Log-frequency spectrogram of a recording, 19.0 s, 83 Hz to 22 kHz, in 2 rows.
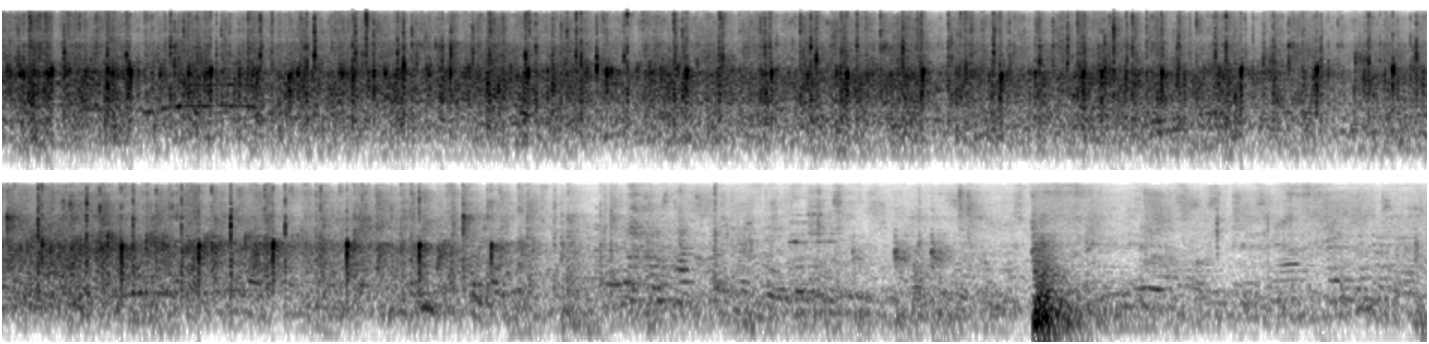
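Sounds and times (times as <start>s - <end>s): crowd applauding: 0.0s - 13.8s.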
